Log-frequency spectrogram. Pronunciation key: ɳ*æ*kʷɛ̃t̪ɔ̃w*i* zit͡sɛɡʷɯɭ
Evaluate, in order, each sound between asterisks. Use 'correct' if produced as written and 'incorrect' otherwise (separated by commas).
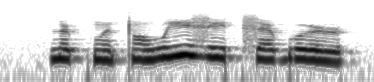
incorrect, correct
